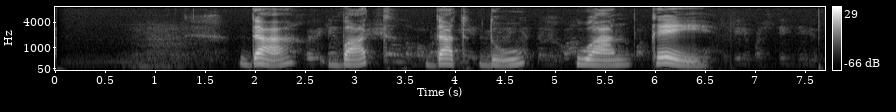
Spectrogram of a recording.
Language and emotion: Russian, neutral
